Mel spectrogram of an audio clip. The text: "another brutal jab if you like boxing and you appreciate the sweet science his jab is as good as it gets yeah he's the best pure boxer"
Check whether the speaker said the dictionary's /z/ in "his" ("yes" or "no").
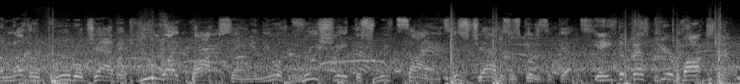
no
